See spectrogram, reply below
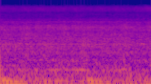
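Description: Low, rough idle with irregular dips in the beat every half second or so, the uneven stumble of a misfiring cylinder. Cause suspected, not confirmed.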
